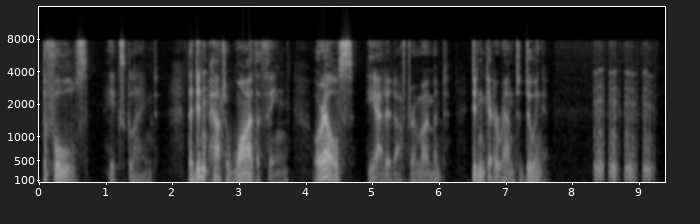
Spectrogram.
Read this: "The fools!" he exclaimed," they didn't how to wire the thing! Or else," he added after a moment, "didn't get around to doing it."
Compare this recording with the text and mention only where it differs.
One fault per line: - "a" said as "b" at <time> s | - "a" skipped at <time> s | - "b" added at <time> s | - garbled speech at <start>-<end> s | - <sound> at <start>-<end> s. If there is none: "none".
- laugh at 8.3-9.3 s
